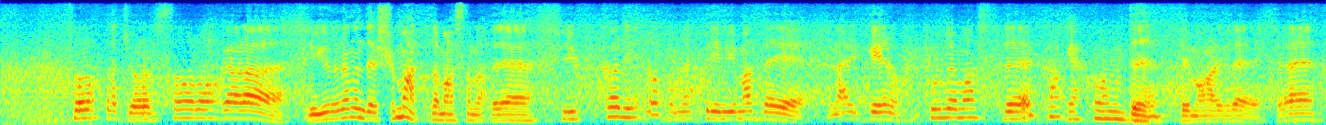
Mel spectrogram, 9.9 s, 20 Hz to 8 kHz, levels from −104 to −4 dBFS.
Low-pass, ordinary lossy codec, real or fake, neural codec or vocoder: 7.2 kHz; none; fake; codec, 16 kHz in and 24 kHz out, 0.4 kbps, LongCat-Audio-Codec, fine tuned four codebook decoder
